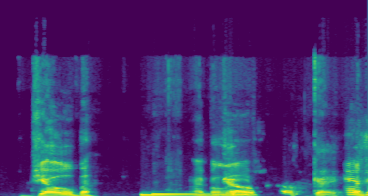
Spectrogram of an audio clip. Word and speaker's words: Job: Job Jr. Well, it's Hello, actually Job, pronounced Job, I believe.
